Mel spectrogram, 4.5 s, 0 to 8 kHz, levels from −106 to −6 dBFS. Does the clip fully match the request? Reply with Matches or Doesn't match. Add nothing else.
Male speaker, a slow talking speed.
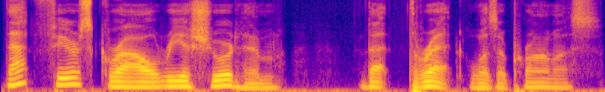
Matches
